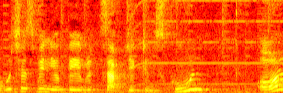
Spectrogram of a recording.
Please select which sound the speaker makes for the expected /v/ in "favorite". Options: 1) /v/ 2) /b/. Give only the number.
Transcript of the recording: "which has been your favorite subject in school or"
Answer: 1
